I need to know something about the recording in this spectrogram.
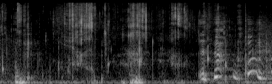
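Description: Someone munches crunchy kettle corn, with several loud, irregular crunching bites across the first half, then softer chewing as a voice murmurs briefly toward the end.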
